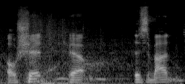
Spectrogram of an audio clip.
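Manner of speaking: ordinary delivery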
